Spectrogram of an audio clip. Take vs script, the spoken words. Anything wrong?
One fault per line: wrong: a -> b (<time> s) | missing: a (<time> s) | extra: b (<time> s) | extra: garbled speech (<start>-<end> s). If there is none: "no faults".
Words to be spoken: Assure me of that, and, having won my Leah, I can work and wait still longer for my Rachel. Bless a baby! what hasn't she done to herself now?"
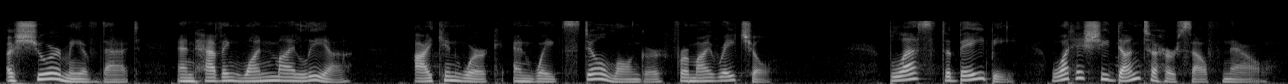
wrong: a -> the (9.3 s)
wrong: hasn't -> has (10.7 s)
